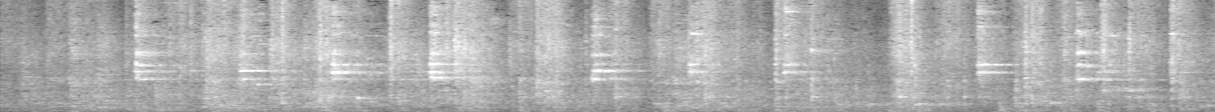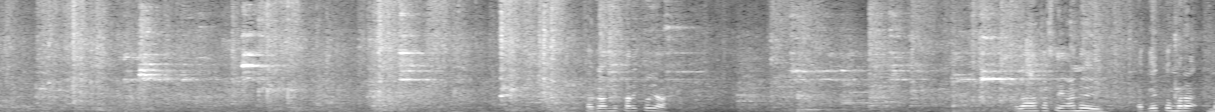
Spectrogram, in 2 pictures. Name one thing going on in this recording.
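A conveyor belt rattles and hums steadily nearby.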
